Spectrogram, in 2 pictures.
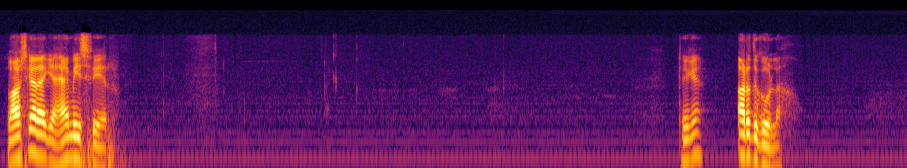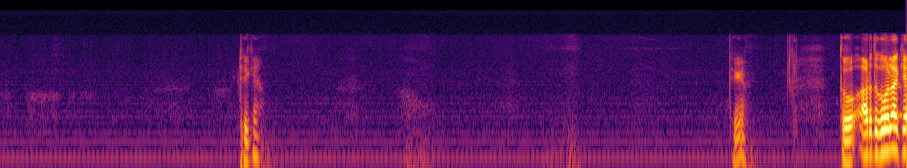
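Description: A man speaks in short bursts, calmly explaining, close by.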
